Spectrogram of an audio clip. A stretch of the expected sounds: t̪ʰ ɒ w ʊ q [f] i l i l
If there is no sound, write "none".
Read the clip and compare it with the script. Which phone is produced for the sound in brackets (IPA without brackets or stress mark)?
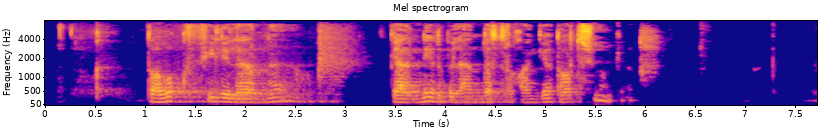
f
